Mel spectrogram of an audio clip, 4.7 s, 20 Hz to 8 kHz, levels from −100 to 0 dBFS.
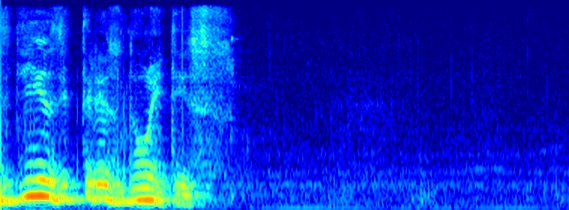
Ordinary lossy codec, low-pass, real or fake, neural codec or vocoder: none; 7.2 kHz; real; none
